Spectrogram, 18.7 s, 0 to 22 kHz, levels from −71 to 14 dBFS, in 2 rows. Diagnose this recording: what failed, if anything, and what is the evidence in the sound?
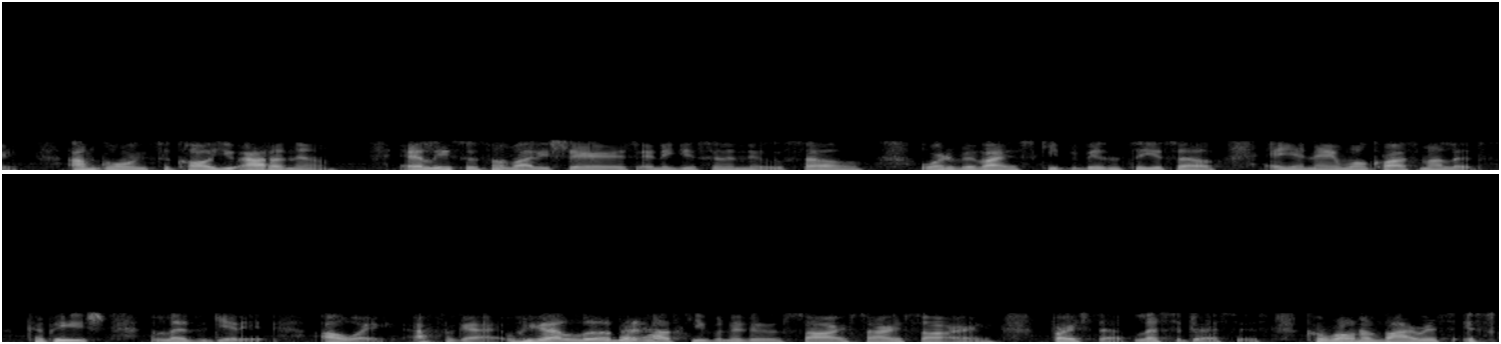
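The codec stage is at fault throughout. The speech is band-limited, with nothing above 4 kHz, and has the slightly rough, synthetic texture of G.729 (the G.729A variant), with plainly audible damage. The character fits an 8 kbit/s link. The decoder rebuilds each 10 ms frame from a vocal tract filter, a pitch predictor and a few pulses, so fine detail and breathiness are lost and replaced by a buzzy approximation.

The network stage shows VoIP packet loss concealed by the speech codec at five points. The first is at 0.58 to 0.62 s, just before "going to call you". The second is at 3.11 to 3.19 s, between "least if" and "shares and it gets". The third, at 6.61 to 6.75 s, lost the most audio. The fourth is at 13.30 to 13.39 s, between "got a little bit" and "housekeeping to do", and the fifth is at 15.22 to 15.36 s. 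About 30 ms went missing at each point, and 60 ms at 6.61 s. The decoder filled each gap by extending its last pitch and filter at falling gain, which gives a brief smear of buzzy tone or coloured noise. Because each frame depends on the one before, the sound stays weak for a moment after packets resume.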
